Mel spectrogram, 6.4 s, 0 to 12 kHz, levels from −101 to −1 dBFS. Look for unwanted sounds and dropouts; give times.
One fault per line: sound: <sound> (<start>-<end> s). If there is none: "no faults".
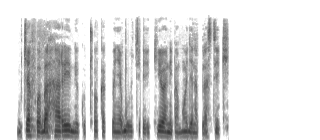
no faults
